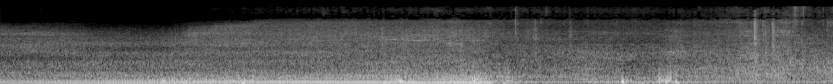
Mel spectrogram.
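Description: Diesel engine of a tandem-axle (torton) stake-bed truck driving past close by: a steady low drone that grows louder, then drops away abruptly about five seconds in, leaving tyre and dust noise from the dirt track with a couple of brief knocks.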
